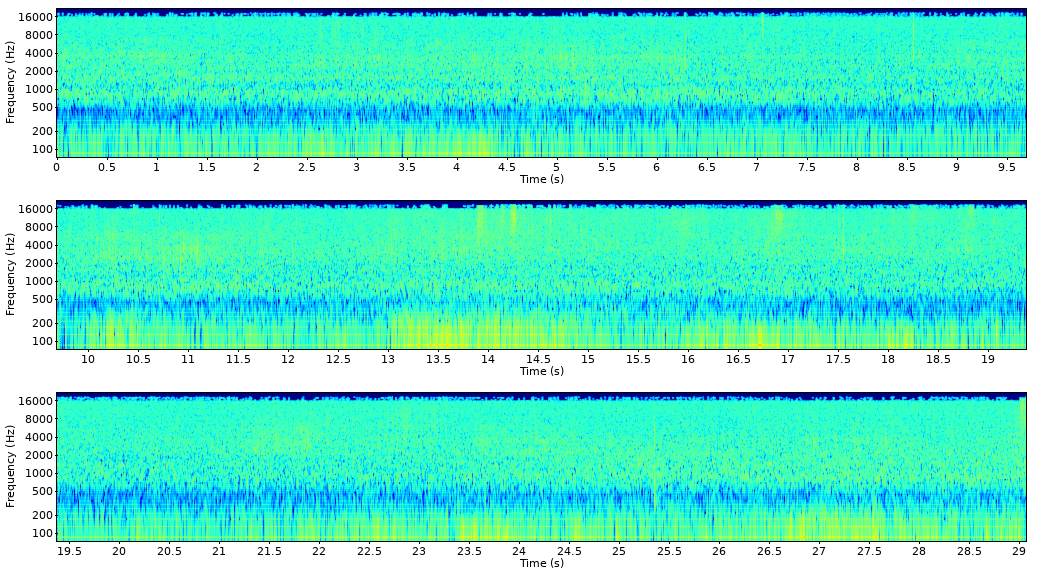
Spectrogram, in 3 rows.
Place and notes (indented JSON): {
  "title": "Rain and wind in our tent - Right next to the river Caldew",
  "date": "2020-09-08 20:34:00",
  "description": "Recorded using LOM Mikro USI's and a Sony PCM-A10.",
  "latitude": "54.68",
  "longitude": "-3.05",
  "altitude": "293",
  "timezone": "Europe/London"
}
